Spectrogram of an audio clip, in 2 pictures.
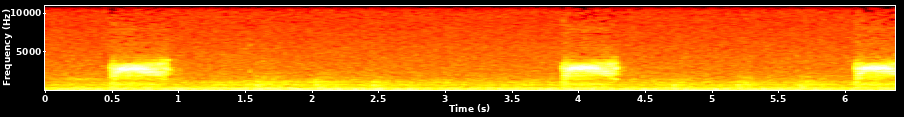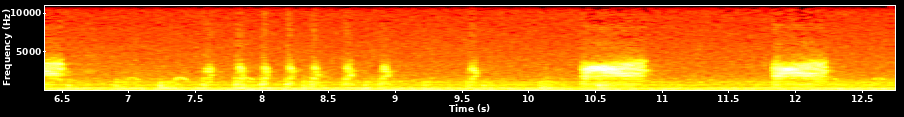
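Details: Squirrel repeating rasping, squeaky bursts every two seconds or so, broken near the middle by a quick run of short ticking chips, against faint background noise.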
